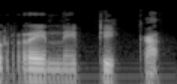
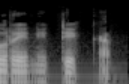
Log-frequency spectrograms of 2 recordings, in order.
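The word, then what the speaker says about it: René Descartes: filsuf yang namanya itu Rene dekat jadi tulisannya itu Rene Descartes tapi membacanya ya itu Ren dekat ini kan punya gagasan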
